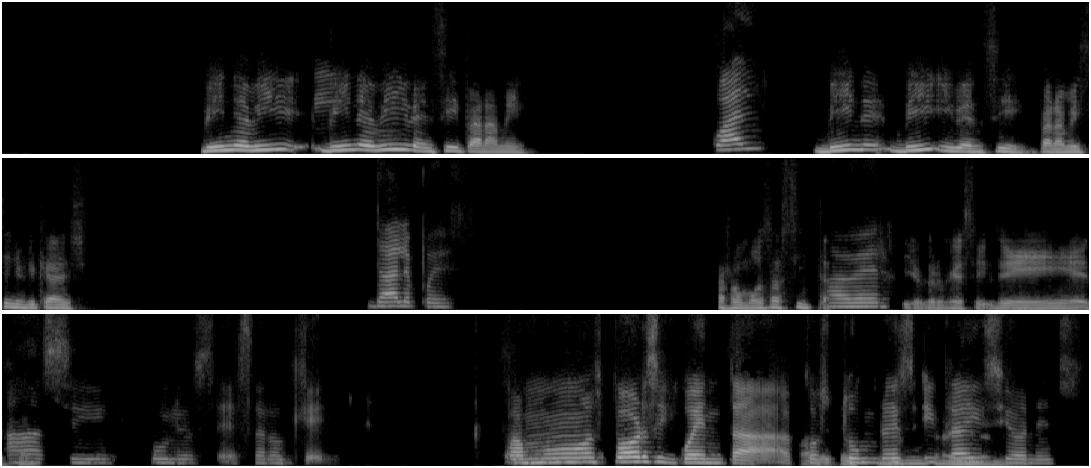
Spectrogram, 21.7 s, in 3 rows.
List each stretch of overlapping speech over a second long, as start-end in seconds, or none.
19.8-21.2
